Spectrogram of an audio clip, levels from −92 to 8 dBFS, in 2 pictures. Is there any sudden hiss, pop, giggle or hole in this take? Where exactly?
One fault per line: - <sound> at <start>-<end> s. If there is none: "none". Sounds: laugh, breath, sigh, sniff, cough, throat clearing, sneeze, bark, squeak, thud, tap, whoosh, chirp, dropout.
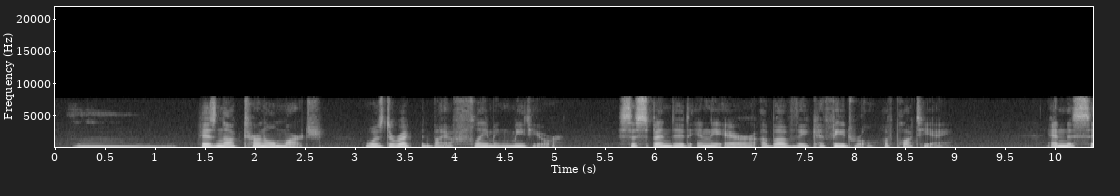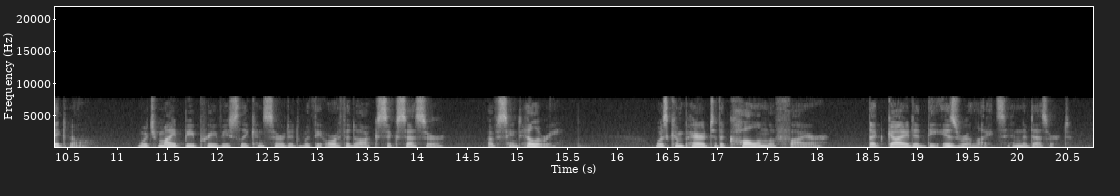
- sigh at 0.1-1.3 s
- dropout at 3.6-3.7 s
